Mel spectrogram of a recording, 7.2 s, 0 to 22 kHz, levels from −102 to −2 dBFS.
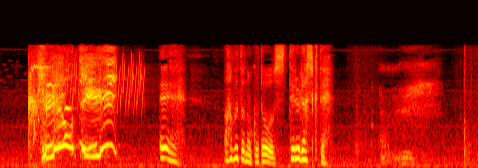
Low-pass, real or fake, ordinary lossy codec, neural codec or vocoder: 7.2 kHz; real; MP3, 48 kbps; none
